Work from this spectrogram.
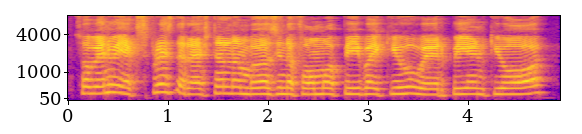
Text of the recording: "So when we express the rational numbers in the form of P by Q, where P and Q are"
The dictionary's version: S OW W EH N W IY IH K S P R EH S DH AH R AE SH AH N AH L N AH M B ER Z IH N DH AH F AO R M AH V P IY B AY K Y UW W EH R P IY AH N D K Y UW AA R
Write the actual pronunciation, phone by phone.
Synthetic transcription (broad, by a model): S OW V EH N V IY IH K S P R EH S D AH R AE SH AH N AH L N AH M B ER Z IH N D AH F AO R M AH V P IY B AY K Y UW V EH R P IY AH N D K Y UW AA R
